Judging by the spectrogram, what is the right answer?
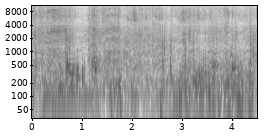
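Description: Two radio-controlled monster trucks racing side by side: a rising motor whine near the start, and the trucks clattering as they bounce over ramps and plastic barrier blocks.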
